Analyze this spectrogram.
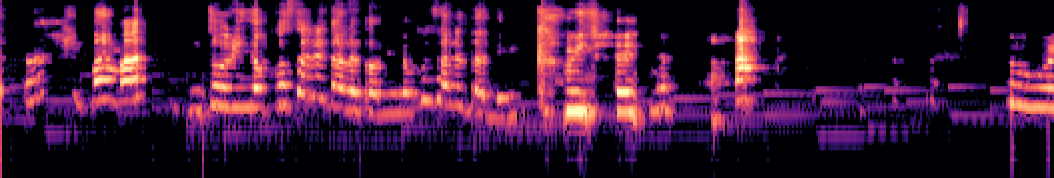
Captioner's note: laughs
